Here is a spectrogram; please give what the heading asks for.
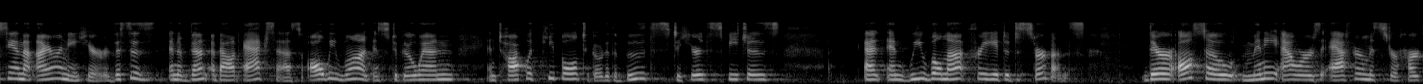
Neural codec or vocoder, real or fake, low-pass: codec, 16 kHz, 2 kbps, FunCodec, trained on Chinese and English, 25 frames a second; fake; 7.2 kHz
